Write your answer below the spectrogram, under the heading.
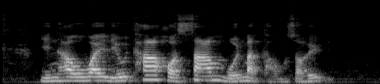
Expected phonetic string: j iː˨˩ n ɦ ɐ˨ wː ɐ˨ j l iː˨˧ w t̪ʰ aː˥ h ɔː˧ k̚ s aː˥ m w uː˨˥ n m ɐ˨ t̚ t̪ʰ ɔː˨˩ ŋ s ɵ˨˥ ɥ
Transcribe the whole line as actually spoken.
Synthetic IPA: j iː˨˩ n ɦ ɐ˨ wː ɐ˨ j l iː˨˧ w t̪ʰ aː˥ h ɔː˧ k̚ s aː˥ m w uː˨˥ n m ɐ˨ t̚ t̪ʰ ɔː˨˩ ŋ s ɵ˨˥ ɥ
